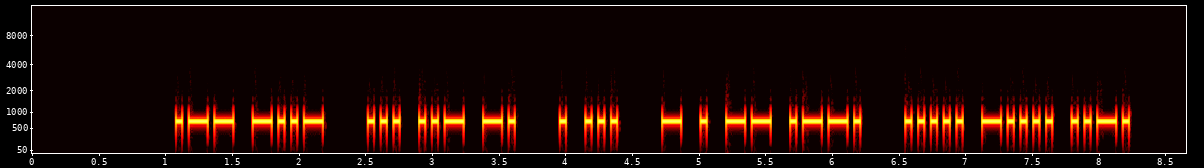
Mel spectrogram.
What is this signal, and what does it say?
Morse code, heard as a keyed tone, about 25 wpm, 700 Hz. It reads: WX SUN ES TEMP 56F
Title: Practice QSO - Exchange 2 - Info - 25wpm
